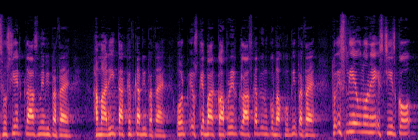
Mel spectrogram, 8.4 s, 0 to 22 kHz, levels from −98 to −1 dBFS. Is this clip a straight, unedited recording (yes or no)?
yes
